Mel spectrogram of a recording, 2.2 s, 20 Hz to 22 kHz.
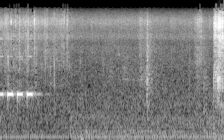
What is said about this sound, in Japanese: あ電話かかってきちゃったこれ0593ってどこちょっと電話出ちゃいますね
